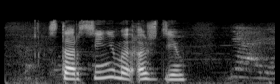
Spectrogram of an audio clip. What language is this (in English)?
Russian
